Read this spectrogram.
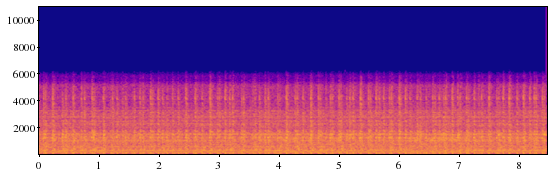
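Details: Yamaha Enticer 340 two-stroke snowmobile, first start after rebuild with new Wiseco pistons and bearings, hot rods, custom forged balanced crank, Uni filter: busy, even crackle at steady idle, no hammering or misses, very smoky; running healthy.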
